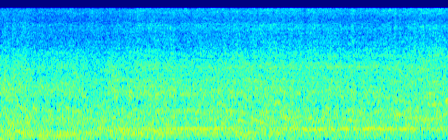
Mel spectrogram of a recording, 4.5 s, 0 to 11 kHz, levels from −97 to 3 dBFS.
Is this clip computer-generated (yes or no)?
yes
